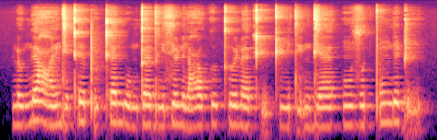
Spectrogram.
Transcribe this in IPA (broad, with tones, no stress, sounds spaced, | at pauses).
ɳ ɯ˨ ŋ ɛ˦ ʕ ẽ˨˦ dʲ ɛ˨ kʰ e˦ pʼ i˨ kʰ ɛ˦ ŋ w u˨ ŋ t ɛ˧ d̪ i˨ sʲ ɯ˧ ɳ i˨ ʕ o˦ k ɯ˧ kʰ ɯ˧ ɳ ɛ˧ kʰ ḭ˧ kʰ i˧ tʲ ḛ˦ ŋ dʲ ɛ˦ | ũ˨ z u˨ tʲ pʼ ũ˧ ŋ ɾ i˦˨ ɖ ḭ˦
